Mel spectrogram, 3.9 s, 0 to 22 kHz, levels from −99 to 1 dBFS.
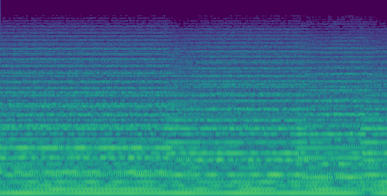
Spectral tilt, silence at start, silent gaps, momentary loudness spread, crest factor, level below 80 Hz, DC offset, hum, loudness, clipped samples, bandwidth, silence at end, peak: -5.5 dB/octave; 0 s; none; 1 LU; 12 dB; -32 dBFS; under 0.1%; none; -27 LUFS; under 0.1%; 12.5 kHz; 0 s; -14 dBFS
